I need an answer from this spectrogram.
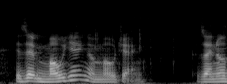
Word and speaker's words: Mojang: yang mo Jiang right because I know people pronounce it mo yang as well but Penley mo yang is the actual way to say it it's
